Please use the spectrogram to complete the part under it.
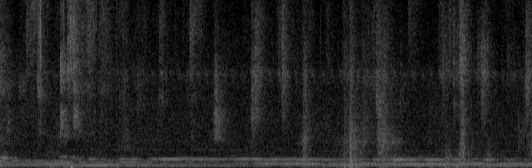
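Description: Steady rain patters on a surface, with scattered louder drops and drips over a constant background hiss and a low hum.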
